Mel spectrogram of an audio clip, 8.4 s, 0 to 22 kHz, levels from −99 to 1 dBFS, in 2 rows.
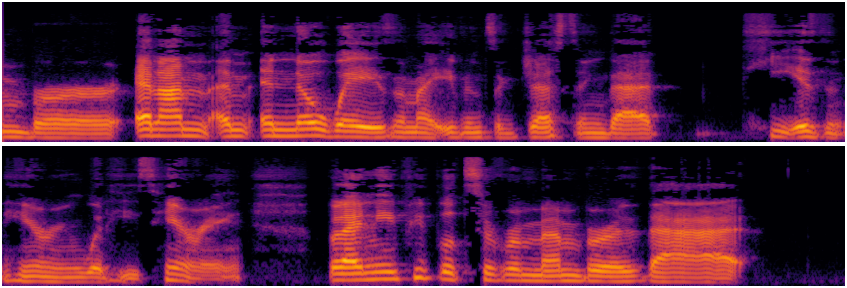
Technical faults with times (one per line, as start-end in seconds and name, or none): none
